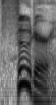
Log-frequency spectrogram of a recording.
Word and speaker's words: foeder: It's tart, complex, and it's aged in old wine fodder. In an old wine fodder, F-O-E-D-E-R. What the hell is a fodder? So it's actually pronounced fooder, and a fooder is basically an oversized barrel.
